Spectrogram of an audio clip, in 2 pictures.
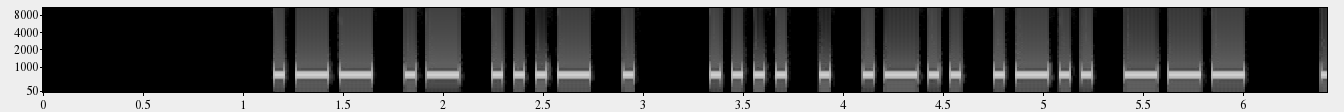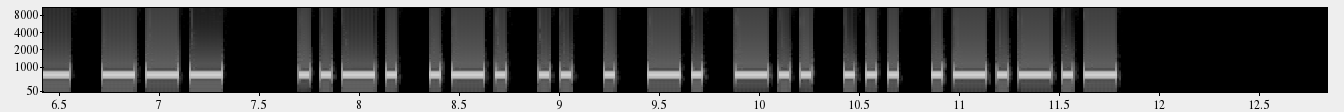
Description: Morse code, heard as a keyed tone, about 22 wpm, 700 Hz. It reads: WAVE HELLO TO FRIENDS.
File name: practice / 22wpm / Easy Sentences with Hints - 22wpm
